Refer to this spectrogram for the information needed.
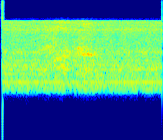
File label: mans voice filter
